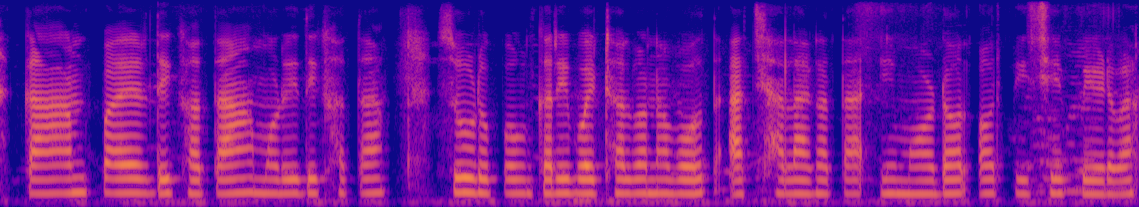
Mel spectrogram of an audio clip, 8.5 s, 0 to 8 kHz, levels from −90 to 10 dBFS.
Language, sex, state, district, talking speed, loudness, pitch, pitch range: Bhojpuri, female, Uttar Pradesh, Deoria, 135 wpm, -27 LUFS, 200 Hz, 200-205 Hz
